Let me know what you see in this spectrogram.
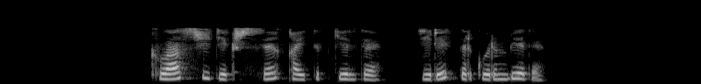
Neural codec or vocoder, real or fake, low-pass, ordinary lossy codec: none; real; 5.4 kHz; MP3, 24 kbps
